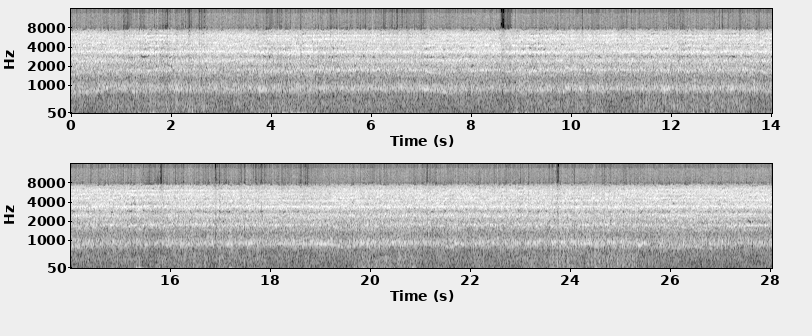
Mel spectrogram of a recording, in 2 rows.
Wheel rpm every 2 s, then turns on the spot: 210, 220, 220, 230, 220, 230, 230, 220, 230, 230, 230, 230, 220, 220.
none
